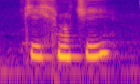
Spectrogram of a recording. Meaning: 1. verbal noun of kýchnout 2. sneeze
- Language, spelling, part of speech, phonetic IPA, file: Czech, kýchnutí, noun, [ˈkiːxnuciː], Cs-kýchnutí.ogg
